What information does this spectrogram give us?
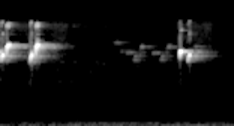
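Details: Goldfinch, whose song is said to serve courtship and communication, giving a few short, high, sharp chirps in two close pairs, then a pause, then another quick double note against a faint low hum.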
